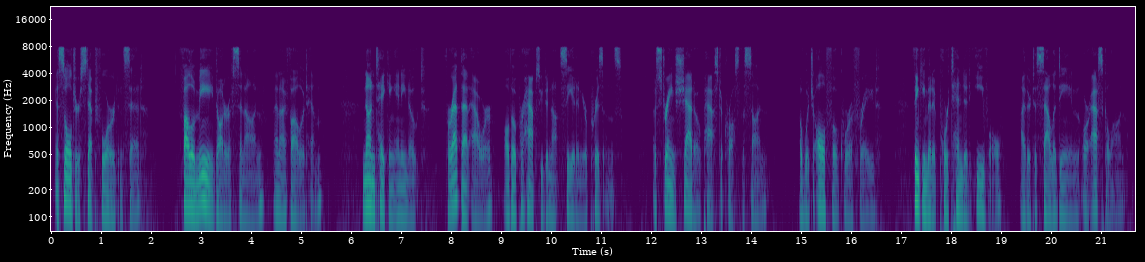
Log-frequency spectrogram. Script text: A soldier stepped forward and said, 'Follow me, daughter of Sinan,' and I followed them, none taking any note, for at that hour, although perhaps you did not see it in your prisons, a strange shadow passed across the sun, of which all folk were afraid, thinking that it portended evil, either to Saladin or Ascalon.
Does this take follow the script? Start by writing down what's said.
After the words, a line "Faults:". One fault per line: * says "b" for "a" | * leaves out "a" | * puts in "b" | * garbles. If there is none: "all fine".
A soldier stepped forward and said, 'Follow me, daughter of Sinan,' and I followed him, none taking any note, for at that hour, although perhaps you did not see it in your prisons, a strange shadow passed across the sun, of which all folk were afraid, thinking that it portended evil, either to Saladin or Ascalon.
Faults:
* says "him" for "them"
